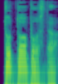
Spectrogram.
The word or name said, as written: Tutto a posto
